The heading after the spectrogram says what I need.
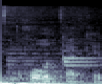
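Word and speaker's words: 香茸: まして、こちら香るキノコと書いてコウタケと言います。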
